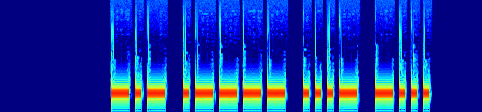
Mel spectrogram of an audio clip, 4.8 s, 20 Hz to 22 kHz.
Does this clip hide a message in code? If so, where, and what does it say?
Yes: Morse code from 1.1 to 4.3 s, heard as a keyed tone, about 21 wpm, 700 Hz. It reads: K1VB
